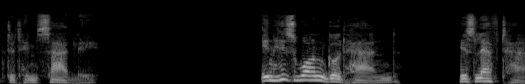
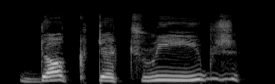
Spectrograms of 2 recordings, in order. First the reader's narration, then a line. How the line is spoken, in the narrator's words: he said slowly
